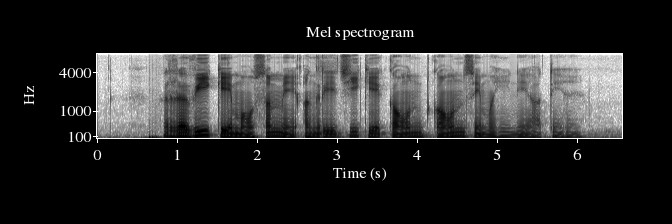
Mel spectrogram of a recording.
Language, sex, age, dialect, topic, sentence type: Hindi, male, 31-35, Marwari Dhudhari, agriculture, question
